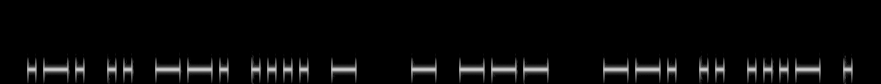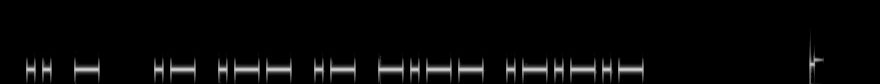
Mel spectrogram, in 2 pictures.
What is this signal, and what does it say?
Morse code, heard as a keyed tone, about 15 wpm, 700 Hz. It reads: RIGHT TO GIVE IT AWAY.
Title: Sentences from Top 1000 Words - Review Part 1 - 15wpm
